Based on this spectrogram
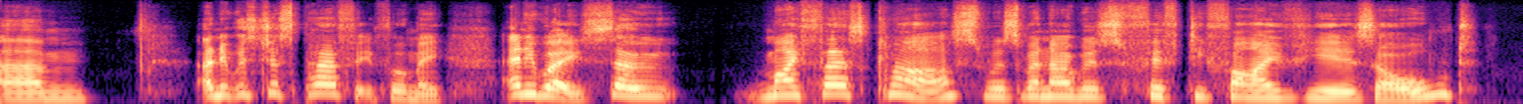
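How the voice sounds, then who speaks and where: In a southern English accent, a woman speaks at a fairly slow pace with a high pitch and lively intonation. The sound is dry and close with no echo, on a very clean recording with a silent background. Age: 60s. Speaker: burlesque performer. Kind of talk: interview.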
